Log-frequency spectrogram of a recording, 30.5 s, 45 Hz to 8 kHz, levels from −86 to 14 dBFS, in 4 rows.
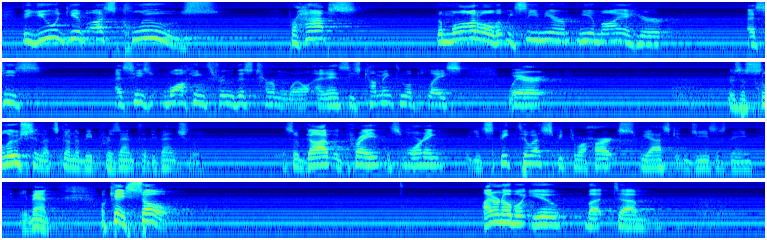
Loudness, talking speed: -39 LUFS, 140 wpm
